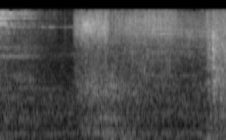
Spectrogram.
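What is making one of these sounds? A magic blast bursts with a crackling whoosh.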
